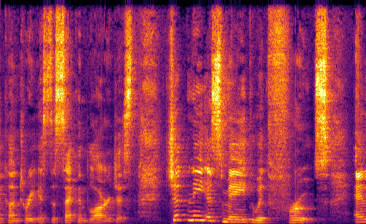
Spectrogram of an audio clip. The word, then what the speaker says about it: chutney: It is not pronounced chutney, it is chutney, okay?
